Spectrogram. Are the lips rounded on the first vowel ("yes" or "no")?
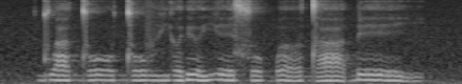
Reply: no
